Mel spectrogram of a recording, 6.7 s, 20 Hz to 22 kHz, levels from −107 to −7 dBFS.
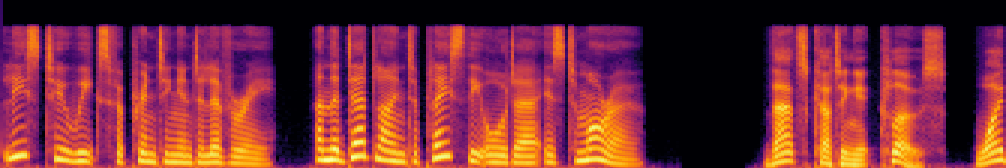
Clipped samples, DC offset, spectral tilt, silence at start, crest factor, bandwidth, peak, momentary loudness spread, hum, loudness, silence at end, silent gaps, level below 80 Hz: under 0.1%; under 0.1%; -5.5 dB/octave; 0 s; 16 dB; 12 kHz; 0 dBFS; 8 LU; none; -17 LUFS; 0 s; 4.51-4.95 s; -44 dBFS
